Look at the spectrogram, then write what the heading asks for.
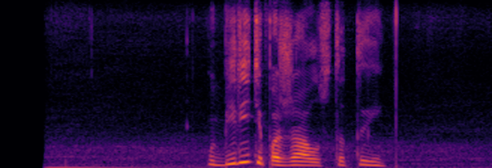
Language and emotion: Russian, angry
